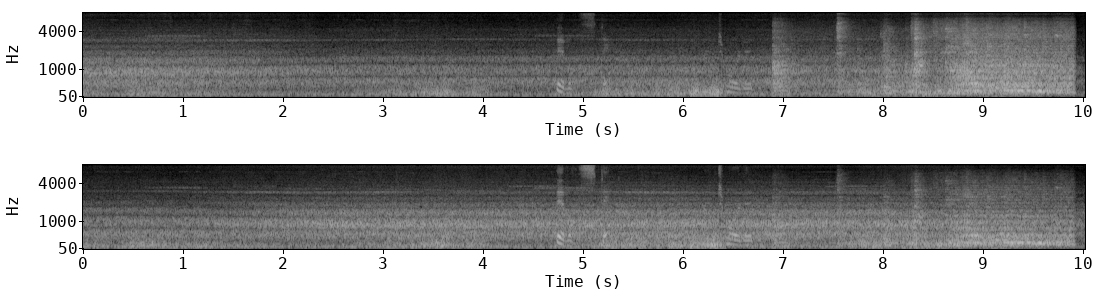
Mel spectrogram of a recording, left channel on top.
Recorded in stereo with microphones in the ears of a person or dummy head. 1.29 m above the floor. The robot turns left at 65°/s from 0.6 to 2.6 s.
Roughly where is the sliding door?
Left.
